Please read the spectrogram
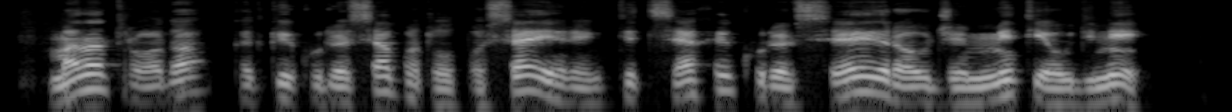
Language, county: Lithuanian, Kaunas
